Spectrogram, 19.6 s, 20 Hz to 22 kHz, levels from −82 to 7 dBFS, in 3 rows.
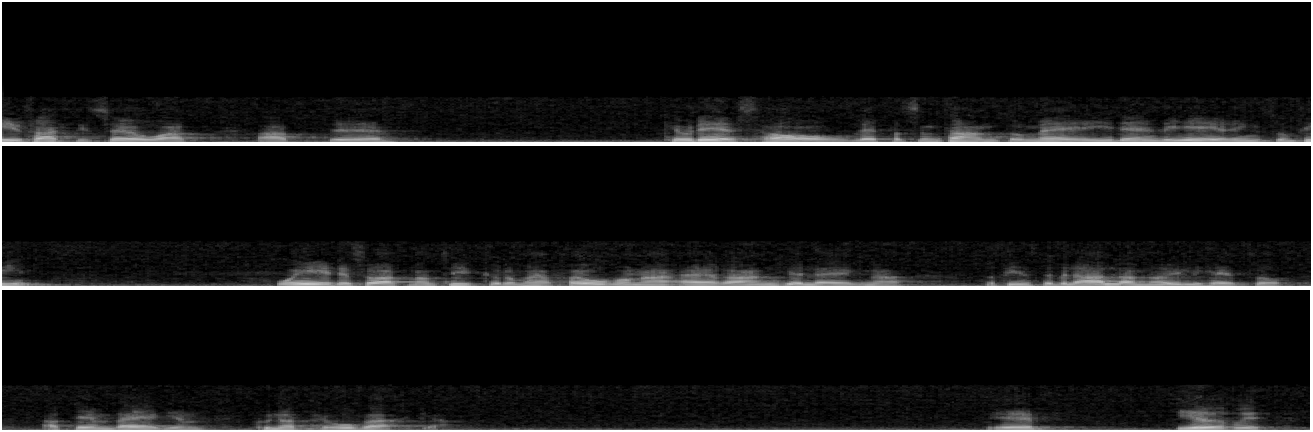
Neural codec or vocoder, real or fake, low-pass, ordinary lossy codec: codec, 16 kHz, 8 kbps, FreqCodec, smaller model; fake; 7.2 kHz; none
